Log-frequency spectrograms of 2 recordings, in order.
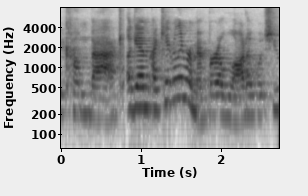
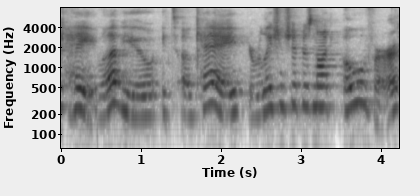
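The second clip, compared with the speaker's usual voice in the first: gentle reassurance; 6 dB quieter than usual. Retold or imitated. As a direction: talk her down gently. Comforting a distraught friend.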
